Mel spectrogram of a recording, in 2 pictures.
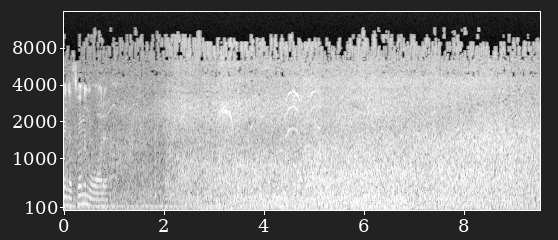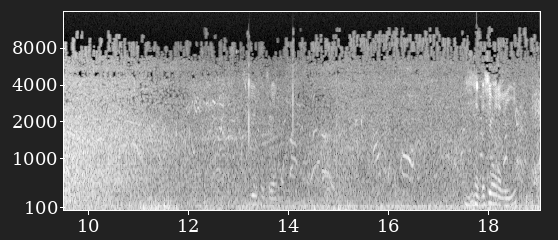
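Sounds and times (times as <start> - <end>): ocean wave breaking on sand: 0.0 - 12.0.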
